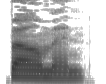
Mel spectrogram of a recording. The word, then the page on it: bowman: British English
